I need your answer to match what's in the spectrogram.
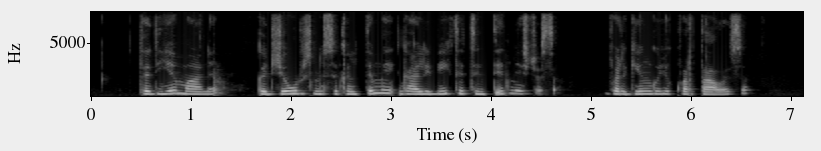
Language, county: Lithuanian, Utena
